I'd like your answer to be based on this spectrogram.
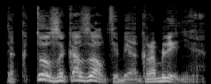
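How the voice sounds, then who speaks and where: This is a man voicing a stern animal detective in a storybook, commanding and bossy. The voice is gravelly and husky, with lively pitch. It is recorded dry and close. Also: normal speed, no echo, full character voice. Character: bossy male animal detective, a gang leader. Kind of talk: audiobook character voice.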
